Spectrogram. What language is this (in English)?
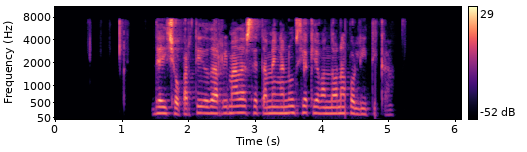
Galician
